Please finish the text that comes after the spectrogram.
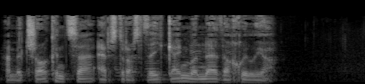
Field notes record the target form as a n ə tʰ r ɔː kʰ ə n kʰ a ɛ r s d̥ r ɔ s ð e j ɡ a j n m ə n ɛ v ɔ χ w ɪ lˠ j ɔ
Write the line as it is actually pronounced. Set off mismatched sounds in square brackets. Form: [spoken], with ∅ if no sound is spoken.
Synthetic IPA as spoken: a [m] ə tʰ r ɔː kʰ ə n [tʰ] a ɛ r s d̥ r ɔ s ð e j ɡ a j n m ə n ɛ [ð] ɔ χ w ɪ lˠ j ɔ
